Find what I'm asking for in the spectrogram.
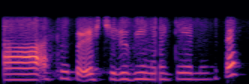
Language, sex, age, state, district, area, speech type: Kashmiri, female, 30-45, Jammu and Kashmir, Kupwara, rural, conversation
